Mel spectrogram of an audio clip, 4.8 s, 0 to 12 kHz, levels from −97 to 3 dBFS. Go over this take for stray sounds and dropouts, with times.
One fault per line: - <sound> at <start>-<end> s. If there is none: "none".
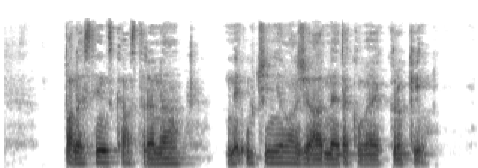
none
